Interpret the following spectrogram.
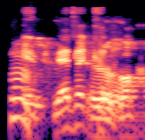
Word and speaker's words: Irrevocable: In the last race of the day, number 2, Irrevocable Dream, or as it's pronounced in the Collins English Dictionary, Irrevocable Dream.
